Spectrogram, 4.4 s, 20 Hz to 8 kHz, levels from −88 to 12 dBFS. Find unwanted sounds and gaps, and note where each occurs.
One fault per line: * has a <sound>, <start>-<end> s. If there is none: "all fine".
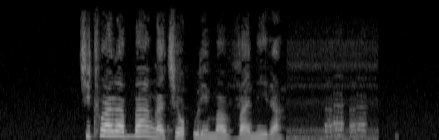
* has a laugh, 3.2-3.7 s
